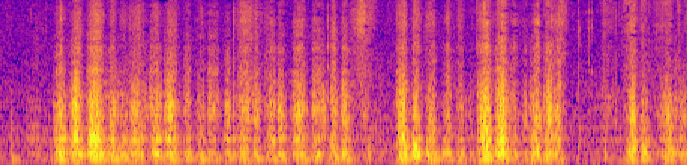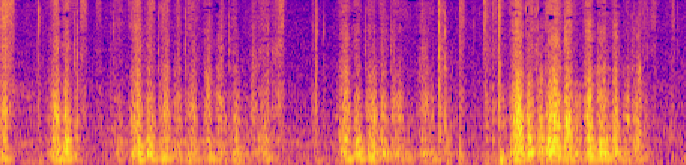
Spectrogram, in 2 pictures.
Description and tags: Writing with a ballpoint.
Ballpoint, Panska, Office, Writing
